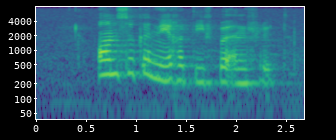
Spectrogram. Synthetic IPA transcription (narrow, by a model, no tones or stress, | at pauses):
ʔɑːnsukəneːχɐtifbəʔənflut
